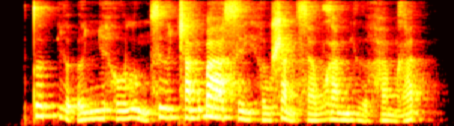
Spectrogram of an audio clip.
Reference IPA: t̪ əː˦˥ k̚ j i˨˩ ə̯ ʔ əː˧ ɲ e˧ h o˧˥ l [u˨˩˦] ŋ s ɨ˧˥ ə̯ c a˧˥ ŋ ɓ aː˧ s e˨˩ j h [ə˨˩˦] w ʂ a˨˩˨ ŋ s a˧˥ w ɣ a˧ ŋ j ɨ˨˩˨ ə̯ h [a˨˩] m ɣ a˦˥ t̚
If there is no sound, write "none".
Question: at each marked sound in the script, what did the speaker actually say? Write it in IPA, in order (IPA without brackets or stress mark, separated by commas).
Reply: u˨˩˦, ə˨˩˦, a˨˩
